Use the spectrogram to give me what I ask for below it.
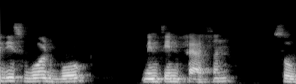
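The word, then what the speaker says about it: vogue: we say this word vog means in fashion so vog we pronounce this part only right V rather than U and E also so we do not pronounce this U and E also there yeah we say only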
